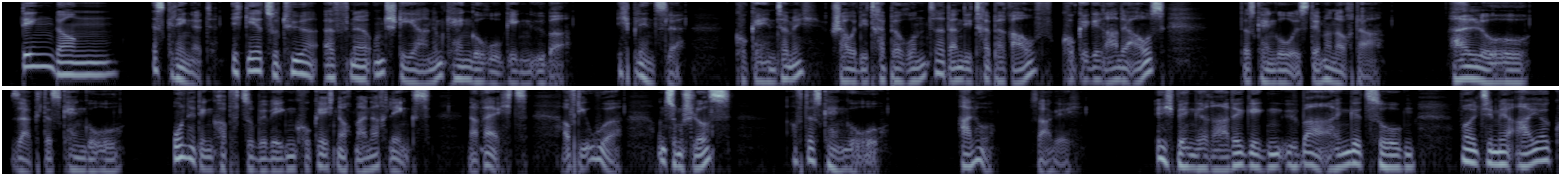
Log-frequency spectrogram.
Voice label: Hörbuch; Känguru

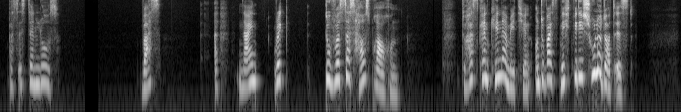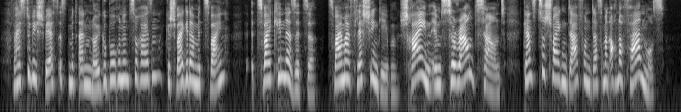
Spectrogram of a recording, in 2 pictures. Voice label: Mutter; Sprecherkartei

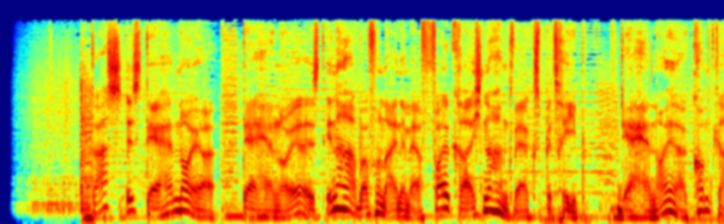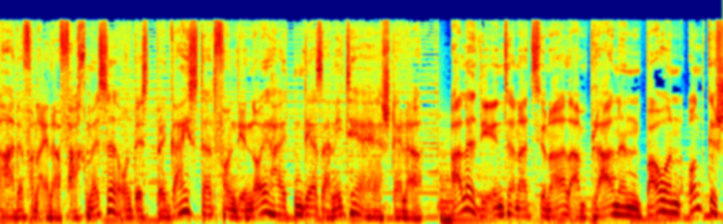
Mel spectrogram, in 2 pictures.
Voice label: Erklaerfilm

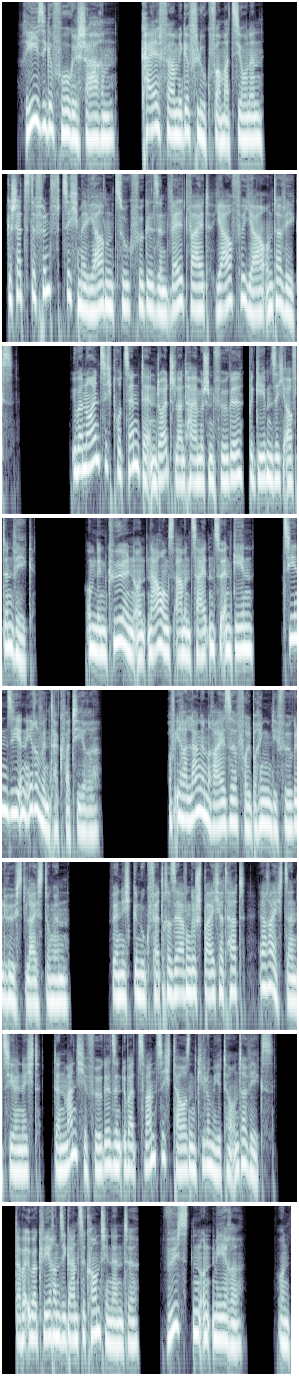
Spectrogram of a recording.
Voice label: Dokumentation

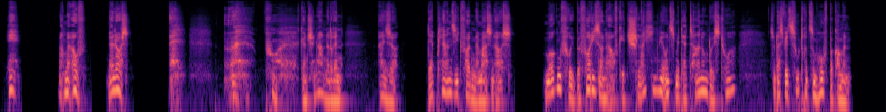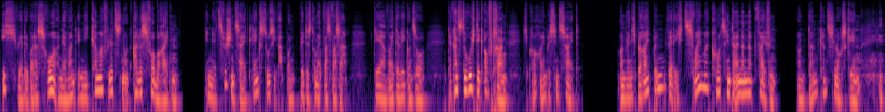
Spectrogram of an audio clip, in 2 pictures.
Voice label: Trickstimme

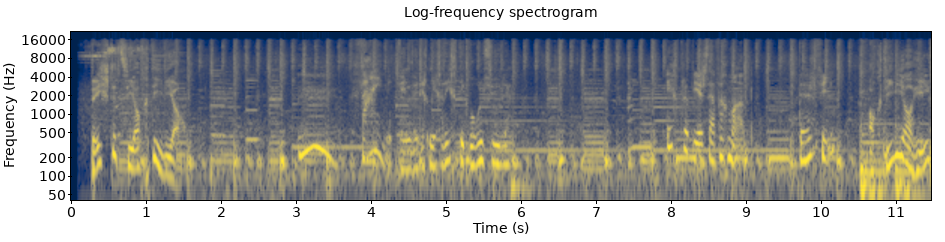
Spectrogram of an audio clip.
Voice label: Fernsehspot in Zuerichdeutsch; Activia

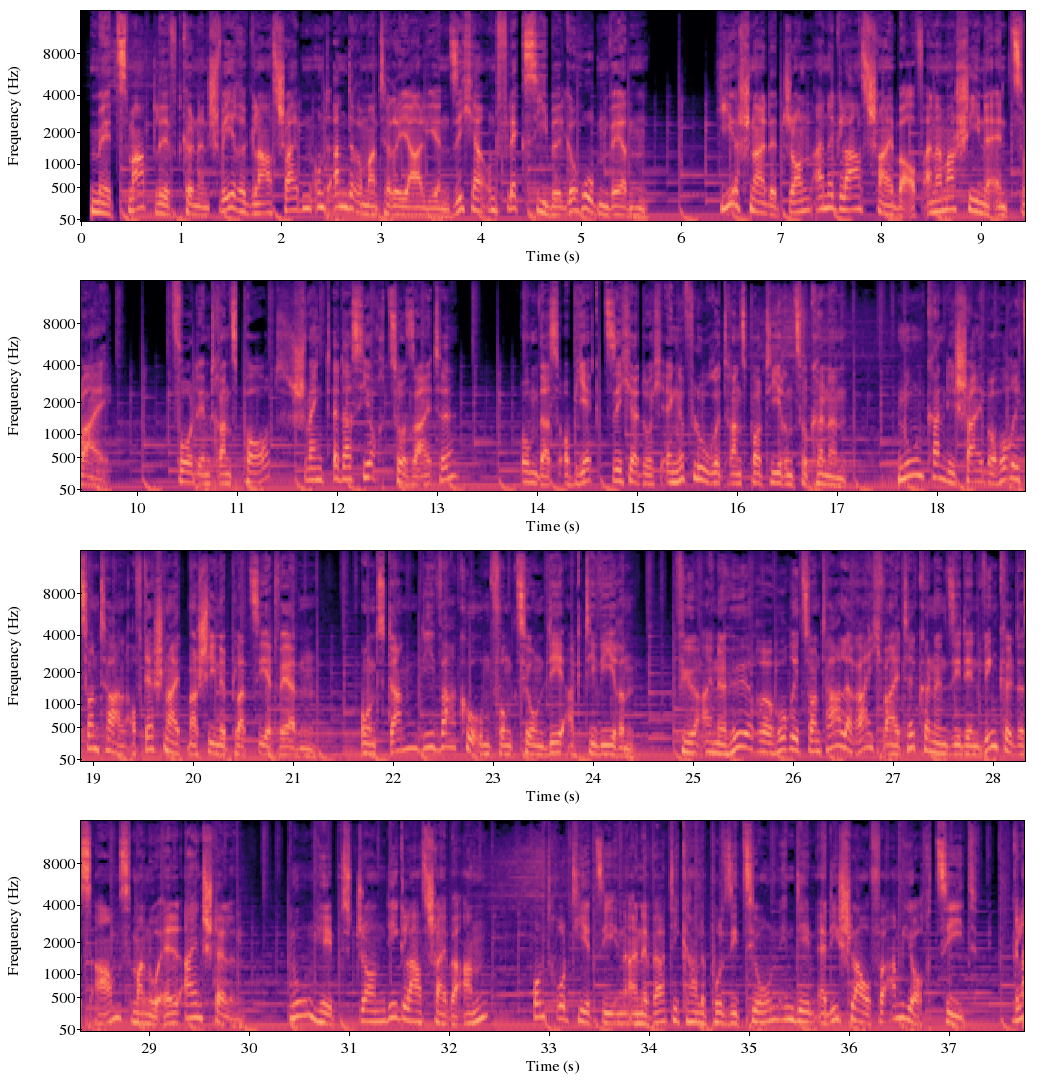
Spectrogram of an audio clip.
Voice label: Imagefilm

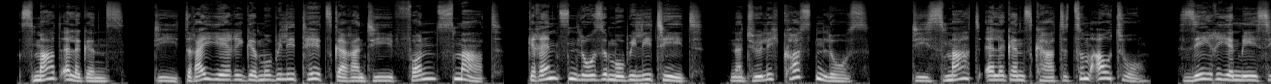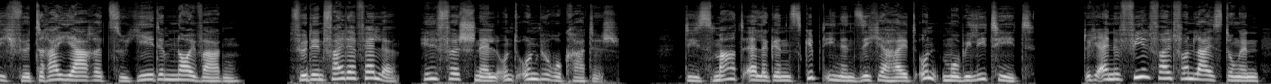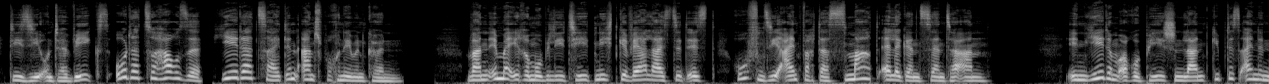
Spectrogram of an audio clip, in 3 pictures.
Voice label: Werbung

